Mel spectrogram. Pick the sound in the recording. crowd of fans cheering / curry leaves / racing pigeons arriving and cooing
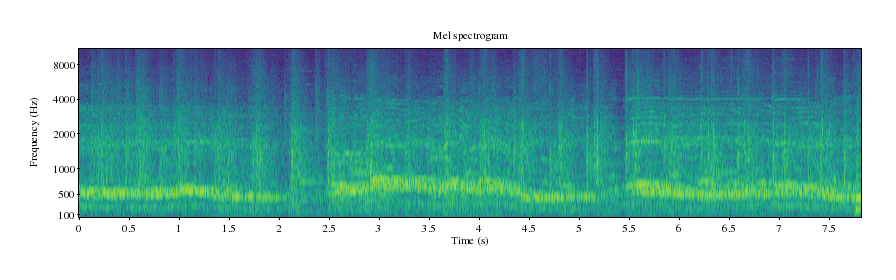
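crowd of fans cheering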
